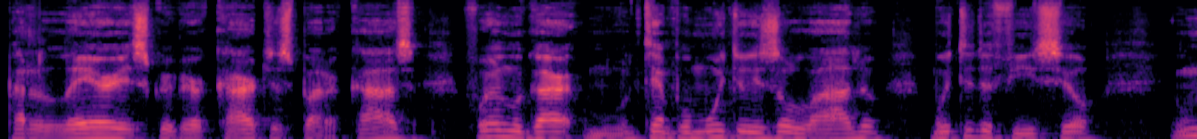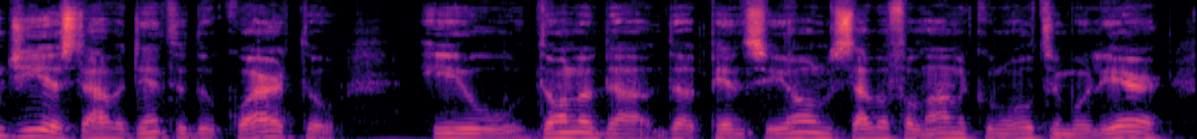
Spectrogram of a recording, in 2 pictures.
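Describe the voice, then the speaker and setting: This older interview guest from the United States, a first-language English speaker, tells his story in American-accented Portuguese. Slow, with many restarts and pauses as he searches for words, his mid-range voice is steady and darkish, with vocal fry.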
